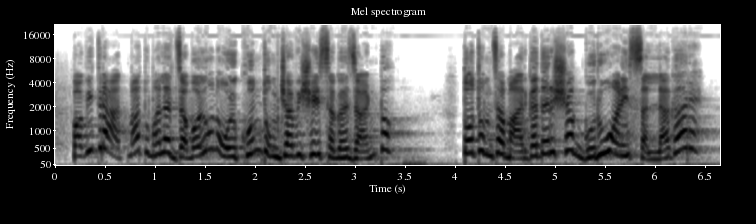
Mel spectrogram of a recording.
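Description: With a high pitch that swings very widely, a woman speaks at very even loudness. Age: 60s. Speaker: preacher. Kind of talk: sermon.

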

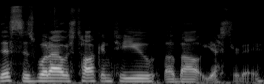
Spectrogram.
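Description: The delivery is at a moderate pace, with a quiet background and a dry sound with no echo. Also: man. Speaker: homesteading vlogger. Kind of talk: casual vlog chat. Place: forest. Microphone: phone near.

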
